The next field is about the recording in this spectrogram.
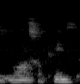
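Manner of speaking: whispered voice. Showing what you'd say to someone in your marriage, whispering. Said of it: "Just whispering?".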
